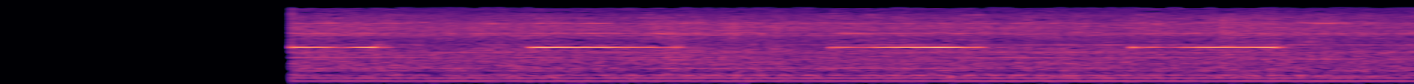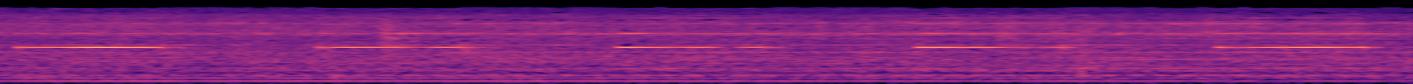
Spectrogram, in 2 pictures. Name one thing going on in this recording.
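A truck engine hums steadily nearby.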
